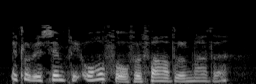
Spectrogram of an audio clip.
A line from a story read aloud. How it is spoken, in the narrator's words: she murmured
